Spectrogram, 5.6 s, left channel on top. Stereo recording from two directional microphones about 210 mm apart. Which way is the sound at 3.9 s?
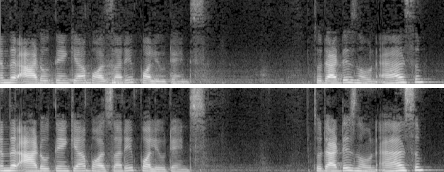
35° right (ahead or behind).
